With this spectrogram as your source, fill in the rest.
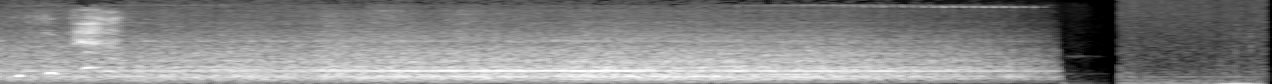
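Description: A lathe hums steadily and then stops.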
